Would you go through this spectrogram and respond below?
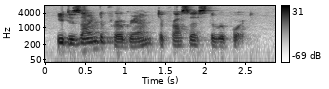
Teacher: the clause terminal falls on the second syllable of the word process.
